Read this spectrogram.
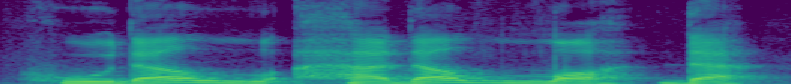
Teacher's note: So, now the word Allah, the little lam in this word, is pronounced heavily.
